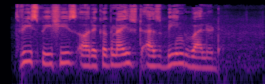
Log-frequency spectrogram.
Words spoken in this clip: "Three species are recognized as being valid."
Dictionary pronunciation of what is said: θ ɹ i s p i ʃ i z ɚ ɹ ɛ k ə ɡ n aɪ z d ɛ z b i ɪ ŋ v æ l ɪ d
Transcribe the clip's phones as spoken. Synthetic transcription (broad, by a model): t ɹ i s p i ʃ i z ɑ ɹ ɛ k ə ɡ n aɪ z d ɛ z b i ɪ ŋ v æ l ɪ d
